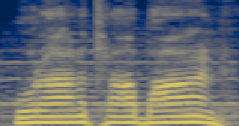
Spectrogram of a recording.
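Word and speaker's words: Amhrán na Trá Báine: White Strand, or, well, in Gaelic, Irish, Urana Traban. That would be the right way to say the Gaelic language from Connemara.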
